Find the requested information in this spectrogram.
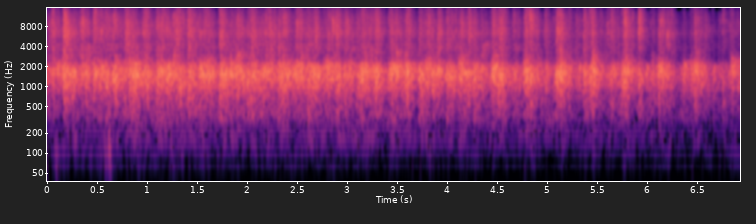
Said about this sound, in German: Den Applaus hätte ich auch gespendet, der ist verdient, ja, weil ich sehe das tatsächlich so.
